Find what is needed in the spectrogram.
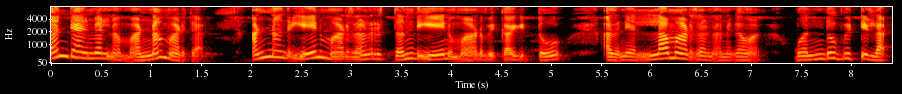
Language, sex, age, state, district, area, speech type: Kannada, female, 60+, Karnataka, Gadag, rural, spontaneous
